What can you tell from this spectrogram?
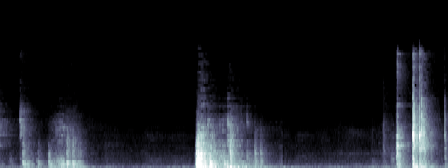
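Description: Steel cookware and utensils being handled on a gas stove: a few sharp metallic knocks, with a louder clatter about two seconds in that trails off, and two quick knocks near the end.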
